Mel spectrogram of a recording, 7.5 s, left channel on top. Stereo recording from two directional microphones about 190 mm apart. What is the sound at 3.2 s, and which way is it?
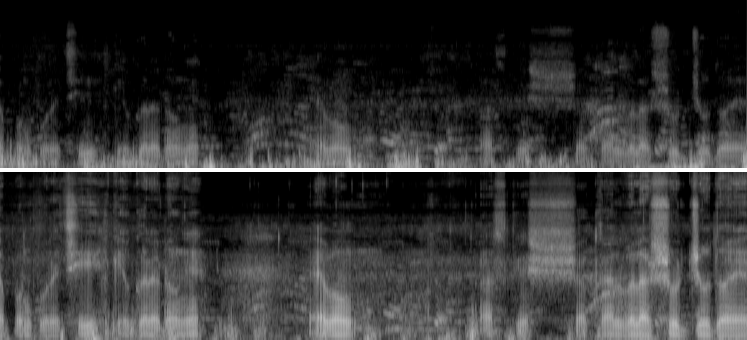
Speech, 45° right (ahead or behind).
